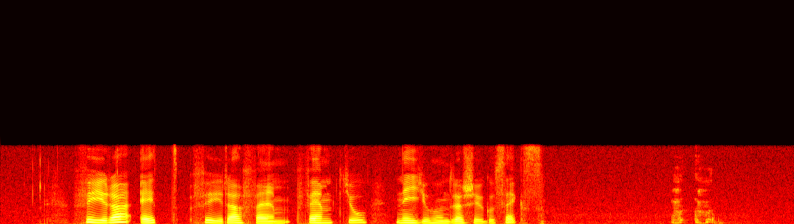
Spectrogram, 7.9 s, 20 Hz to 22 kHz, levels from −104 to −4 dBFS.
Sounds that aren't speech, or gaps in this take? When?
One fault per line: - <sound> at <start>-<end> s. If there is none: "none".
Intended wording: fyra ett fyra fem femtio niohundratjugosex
- cough at 6.7-7.3 s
